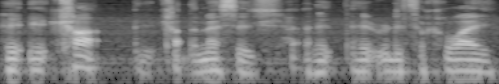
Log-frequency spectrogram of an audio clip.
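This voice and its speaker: Croaky guy vlogging into a tablet, deep monotone, lots of ums and restarts, faint hiss behind. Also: moderate pace. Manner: hesitant, many fillers and restarts. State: croaky, hoarse voice. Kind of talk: personal video diary.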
